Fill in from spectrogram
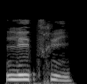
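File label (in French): "laiterie", French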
